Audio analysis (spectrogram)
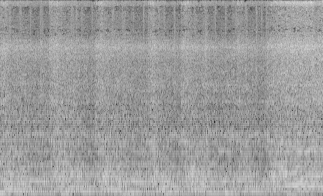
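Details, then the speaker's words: Honda Beat FI scooter, engine cleaned but not yet dismantled, owner reports hesitation and no power on snap throttle; engine roars then stumbles and bogs, rpm hanging instead of climbing; traced to a faulty throttle position sensor. "Oke sekarang kita pelintir gasnya Nah kalau kita gasnya kita gas spontan langsung kumat dia ya"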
